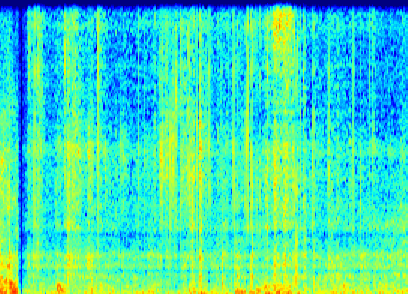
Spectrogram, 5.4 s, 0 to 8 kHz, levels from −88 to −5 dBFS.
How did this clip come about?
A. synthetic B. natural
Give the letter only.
A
